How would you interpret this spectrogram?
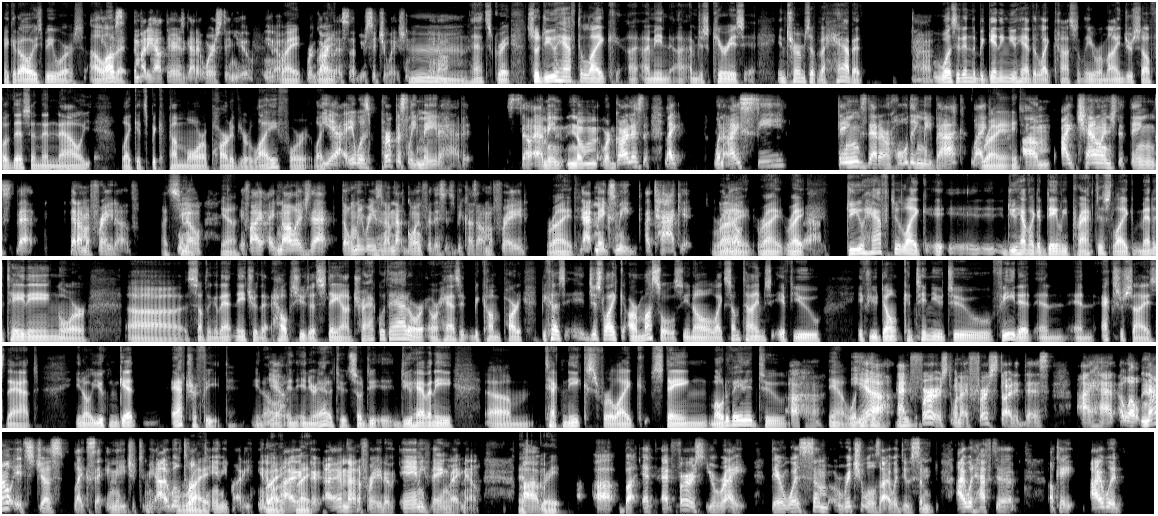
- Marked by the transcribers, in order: drawn out: "Mm"; tapping; other background noise; background speech
- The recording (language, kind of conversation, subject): English, unstructured, What habit could change my life for the better?
- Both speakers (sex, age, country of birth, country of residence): male, 55-59, United States, United States; male, 55-59, United States, United States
